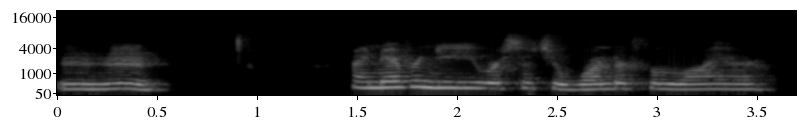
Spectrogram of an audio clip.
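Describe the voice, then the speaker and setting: Woman doing a teasing clever wife in old radio mystery, highish voice, dull lofi call audio. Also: fairly even intonation, normal speed, close to an everyday voice. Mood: curious, affectionate. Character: teasing, affectionate detective's wife, sharp-witted. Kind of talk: 1940s radio detective drama acting.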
